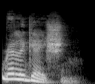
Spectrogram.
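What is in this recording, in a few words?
"relegation", British English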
